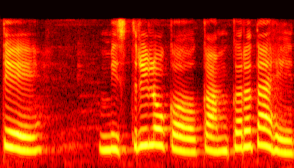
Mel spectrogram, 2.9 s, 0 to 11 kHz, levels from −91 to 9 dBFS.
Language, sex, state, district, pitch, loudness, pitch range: Marathi, female, Maharashtra, Gondia, 260 Hz, -14 LUFS, 245-310 Hz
